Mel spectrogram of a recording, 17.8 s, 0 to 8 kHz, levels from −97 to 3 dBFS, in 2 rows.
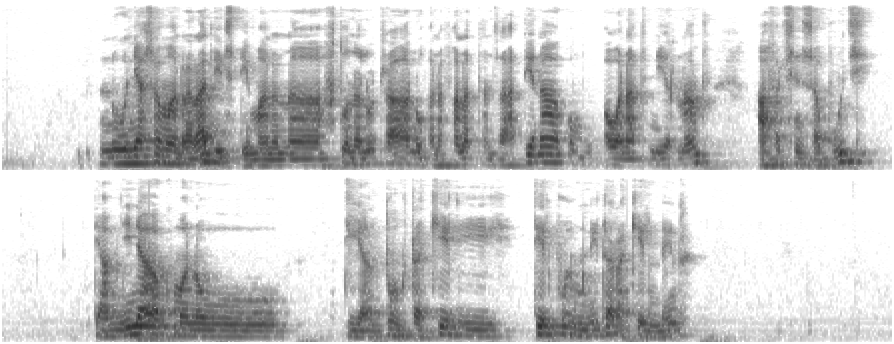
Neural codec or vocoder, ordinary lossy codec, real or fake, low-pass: none; none; real; 7.2 kHz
